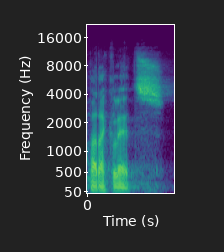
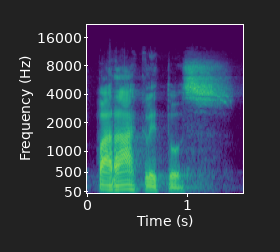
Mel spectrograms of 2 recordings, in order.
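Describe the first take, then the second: First: It is pronounced the Brazilian Portuguese way. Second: It is pronounced the original Greek way. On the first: "que a gente aqui no Brasil fala Paracletos" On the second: "No original grego está escrito Paráclitos"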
